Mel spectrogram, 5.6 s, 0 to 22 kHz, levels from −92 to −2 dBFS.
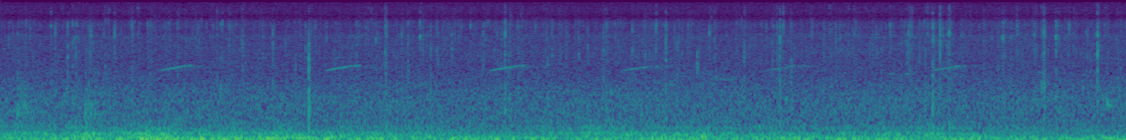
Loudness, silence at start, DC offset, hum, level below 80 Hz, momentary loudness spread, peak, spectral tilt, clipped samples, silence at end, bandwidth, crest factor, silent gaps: -37 LUFS; 0 s; under 0.1%; none; -36 dBFS; 5 LU; -16 dBFS; -5 dB/octave; under 0.1%; 0 s; over 20 kHz; 18 dB; none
